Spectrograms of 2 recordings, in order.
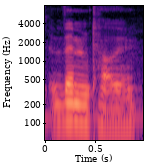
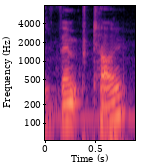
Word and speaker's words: Vimto: me okay so next one we've got is vimto commonly mispronounced as vinto but there's no p in it I definitely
